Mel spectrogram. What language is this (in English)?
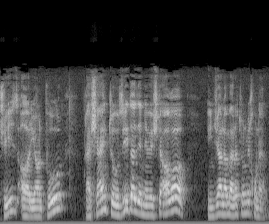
Persian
